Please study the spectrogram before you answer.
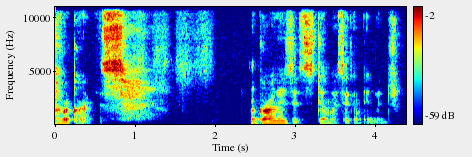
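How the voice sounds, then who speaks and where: A woman in her twenties rambling through a personal confession to camera, halting, with lots of ums and restarts, and often dropping to a half-whisper. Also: medium pitch, level tone, creaky, a bit bright, husky. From United States. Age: 20s. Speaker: vlogger.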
